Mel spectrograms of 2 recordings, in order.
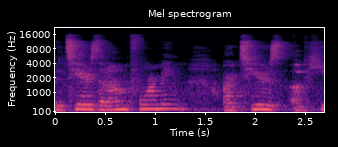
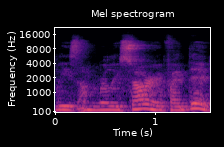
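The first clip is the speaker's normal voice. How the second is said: plain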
